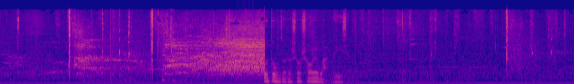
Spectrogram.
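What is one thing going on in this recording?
A racket smacks a shuttlecock back and forth.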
